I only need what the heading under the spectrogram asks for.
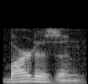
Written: bartizan

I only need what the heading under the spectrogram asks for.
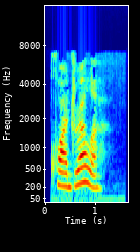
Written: quadrella

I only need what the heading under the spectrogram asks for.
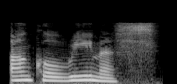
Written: Uncle Remus

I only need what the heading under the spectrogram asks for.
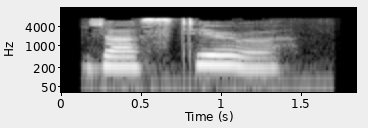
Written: zostera

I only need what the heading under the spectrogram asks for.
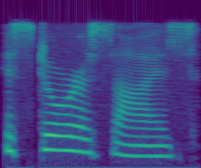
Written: historicize

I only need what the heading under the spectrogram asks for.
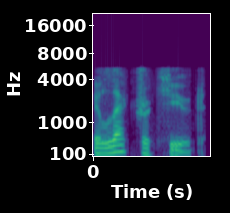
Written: electrocute

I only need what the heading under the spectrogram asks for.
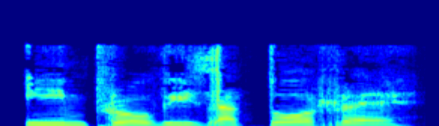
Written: improvvisatore

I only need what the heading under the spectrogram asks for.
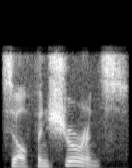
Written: self-insurance

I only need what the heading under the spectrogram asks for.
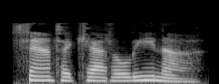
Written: Santa Catalina

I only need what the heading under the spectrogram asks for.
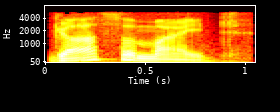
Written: Gothamite

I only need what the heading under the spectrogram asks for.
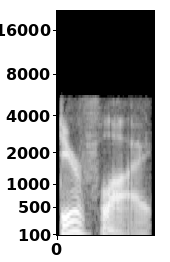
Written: deerfly

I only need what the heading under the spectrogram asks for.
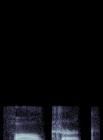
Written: Falkirk

